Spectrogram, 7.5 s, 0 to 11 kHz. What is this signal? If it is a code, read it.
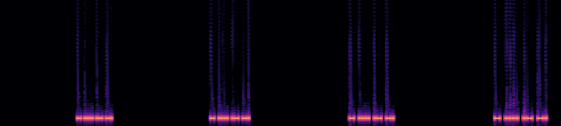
Morse code, heard as a keyed tone, about 66 wpm, 700 Hz. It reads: THAN THAN THAN THAN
